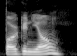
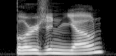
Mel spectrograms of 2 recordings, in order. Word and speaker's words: Bourguignon: Bourguignon. – Bourguignon.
